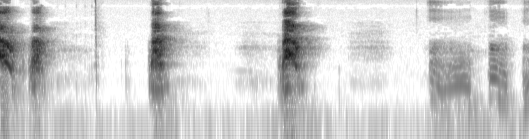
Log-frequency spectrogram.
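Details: Little puppy 'talking' to a person with clipped, high yaps, a quick double bark followed by two single ones, then a soft wavering whine near the end, indoors and otherwise quiet.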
